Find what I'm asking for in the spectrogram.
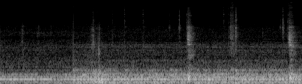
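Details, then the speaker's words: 1976 K5 Blazer that sat 5-8 or more years, MSD ignition: sharp clicks about every half second over a low drone, and it turns over very slowly. The starter sounds horrible; the battery is low and the connections bad, and the ground gets warm. "I got clicks the starter sounds horrible the batter's low which it shouldn't have been already got bad connections but it does turn over very slowly"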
